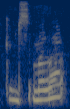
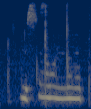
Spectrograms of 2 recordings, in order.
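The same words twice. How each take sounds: First: Softly coaxing the dog up; pet talk. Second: High pet talk. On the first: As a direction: gently coax the pup into your lap. Asking the dog onto her lap. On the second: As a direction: squeak the question up high to the dog. Asking the dog again. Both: Real, not acted.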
